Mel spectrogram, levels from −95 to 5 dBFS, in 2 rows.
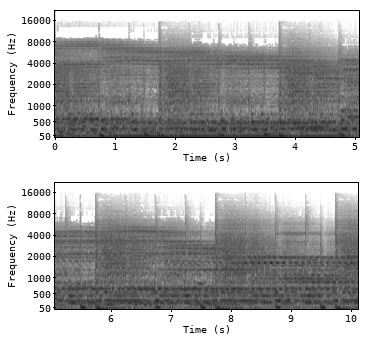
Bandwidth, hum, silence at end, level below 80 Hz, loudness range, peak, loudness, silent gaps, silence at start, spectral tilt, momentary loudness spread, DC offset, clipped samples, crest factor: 14 kHz; none; 0 s; -20 dBFS; 1 LU; 0 dBFS; -14 LUFS; none; 0 s; -3.5 dB/octave; 2 LU; under 0.1%; under 0.1%; 14 dB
